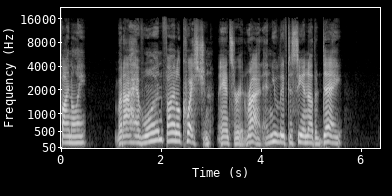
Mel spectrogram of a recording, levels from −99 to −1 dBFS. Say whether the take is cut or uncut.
cut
